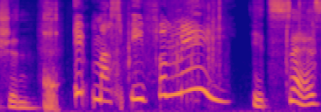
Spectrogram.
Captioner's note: snorts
